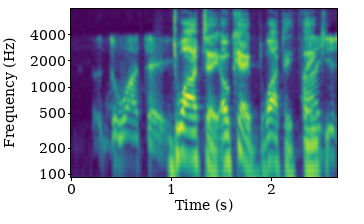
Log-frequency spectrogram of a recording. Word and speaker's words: Duarte: Am I pronouncing his first name right? Duarte. Duarte.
